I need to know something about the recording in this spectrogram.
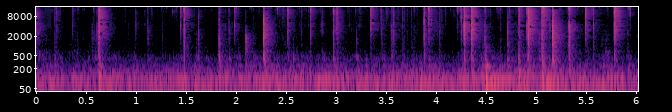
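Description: Irregular clicks, taps and rustles of card and cellophane being handled, as the backdrop of a cardboard model theatre is swapped for a cellophane flame scene.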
